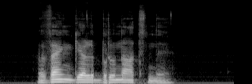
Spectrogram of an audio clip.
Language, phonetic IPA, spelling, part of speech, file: Polish, [ˈvɛ̃ŋʲɟɛl brũˈnatnɨ], węgiel brunatny, noun, Pl-węgiel brunatny.ogg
